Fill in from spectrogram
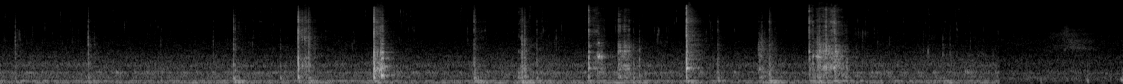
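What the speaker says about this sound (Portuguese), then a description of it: "Vou misturar tudo agora numa panela só." A spoon stirs potatoes, cream and a calabresa sausage sauce together in a single pot, with scattered close scrapes and knocks against the metal at an uneven pace, and a quiet stretch at the end.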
